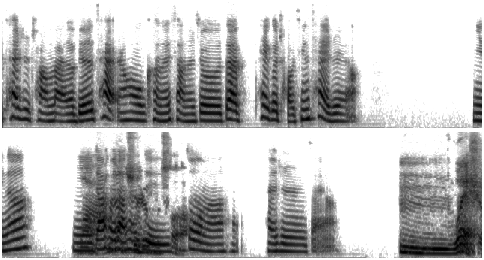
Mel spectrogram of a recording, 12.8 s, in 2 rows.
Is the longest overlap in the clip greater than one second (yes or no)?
yes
